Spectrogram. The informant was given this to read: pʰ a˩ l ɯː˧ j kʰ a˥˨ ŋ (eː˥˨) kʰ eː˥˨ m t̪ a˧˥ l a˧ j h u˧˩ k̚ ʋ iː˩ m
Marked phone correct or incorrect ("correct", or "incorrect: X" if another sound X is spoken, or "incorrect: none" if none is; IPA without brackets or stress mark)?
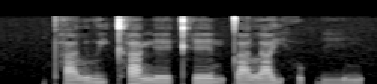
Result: incorrect: eː˧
